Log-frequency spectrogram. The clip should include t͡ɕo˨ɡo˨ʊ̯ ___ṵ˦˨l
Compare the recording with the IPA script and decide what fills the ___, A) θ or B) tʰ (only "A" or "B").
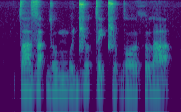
A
